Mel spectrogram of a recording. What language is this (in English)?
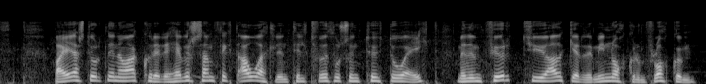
Icelandic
